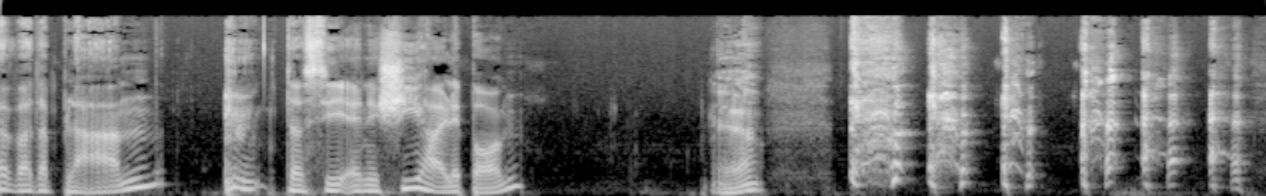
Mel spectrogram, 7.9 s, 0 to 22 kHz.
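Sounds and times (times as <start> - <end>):
speech: 0.0 - 3.4, 4.4 - 5.4
person coughing from choking: 1.4 - 1.7, 5.3 - 7.9
person gasping: 4.5 - 5.3, 7.8 - 7.9.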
